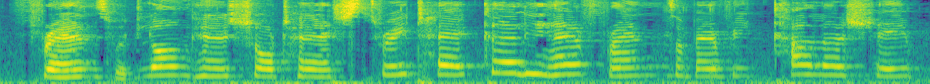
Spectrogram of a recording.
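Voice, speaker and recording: A woman author reading her own story expressively, with deliberate, dramatic phrasing. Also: high voice, steady tone, pushed and bright, slight background noise.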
